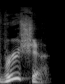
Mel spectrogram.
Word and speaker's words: Russia: Yeah, we have a town that is R-U-S-S-I-A. How would you pronounce that, Gary? – R-U-S-S-I-A. – Mm-hmm. – I might say Russia. – No, you clod, it's Rushi.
